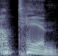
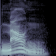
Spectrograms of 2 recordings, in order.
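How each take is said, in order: First: The middle T sound is clearly pronounced. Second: The middle T sound is dropped. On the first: This is how people in Utah do not say it. "We don't say" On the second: This is how people in Utah say it. "In Utah, we say mountain"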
